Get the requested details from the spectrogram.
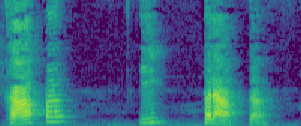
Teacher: a letra P, ela é oclusiva, bilabial, desvozeada. Aí, eu coloquei dois exemplos aqui na frente, capa e prata.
